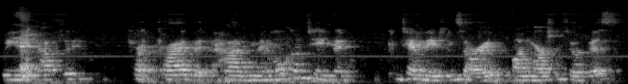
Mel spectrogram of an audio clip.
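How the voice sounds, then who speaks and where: A woman's voice: medium pitch, normal speed. Young woman presenting, very echoey distant sound. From Texas, United States. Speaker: student presenter. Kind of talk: prepared team presentation. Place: large echoey indoor room. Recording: echoey hall from far off, noisy.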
